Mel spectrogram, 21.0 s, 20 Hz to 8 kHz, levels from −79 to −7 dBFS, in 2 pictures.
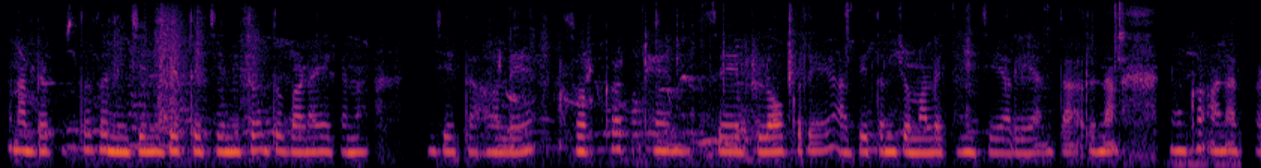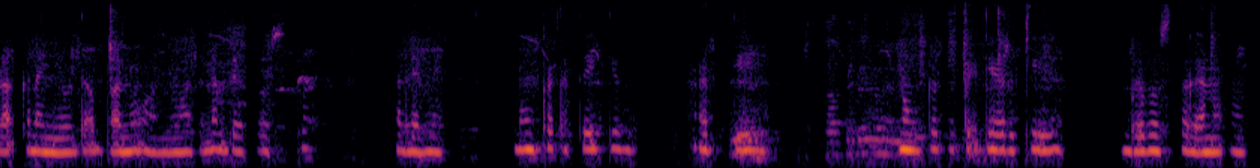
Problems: background sounds at intervals, background conversations at intervals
